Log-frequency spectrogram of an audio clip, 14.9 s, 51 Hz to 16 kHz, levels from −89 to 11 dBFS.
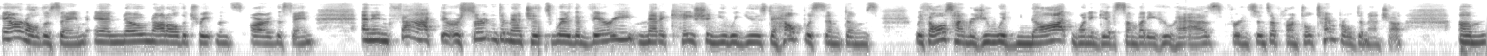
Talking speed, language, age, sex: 200 wpm, English, 50-69, female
